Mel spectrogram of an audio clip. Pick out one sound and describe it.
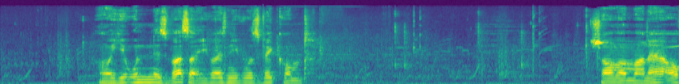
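A middle-aged man talks calmly into a close microphone.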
